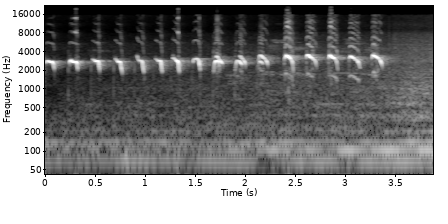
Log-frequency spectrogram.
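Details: Greater green leafbird song for reviving a bird that no longer sings: a steady string of about fifteen bright, down-slurred chirps, roughly four per second, then a soft hiss.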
